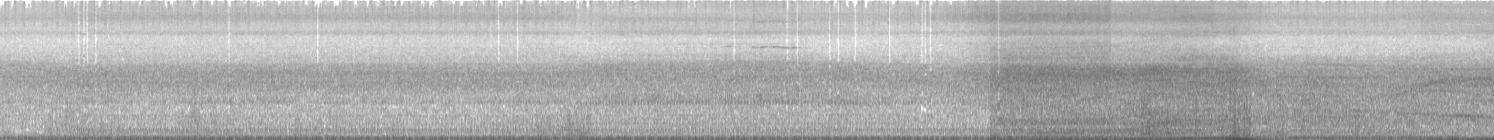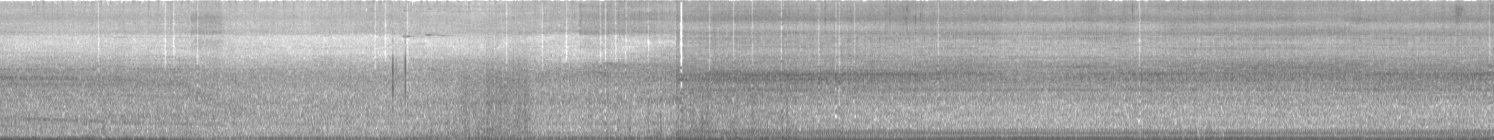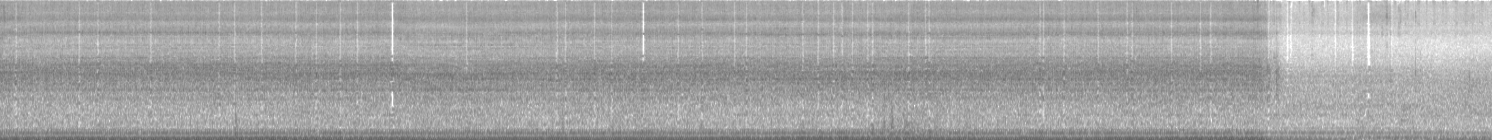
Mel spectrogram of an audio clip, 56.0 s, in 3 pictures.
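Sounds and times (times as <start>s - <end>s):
motorcycle engine idling: 0.0s - 12.4s, 17.0s - 56.0s
motorcycle engine pulling away: 12.2s - 21.5s, 23.7s - 53.5s.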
